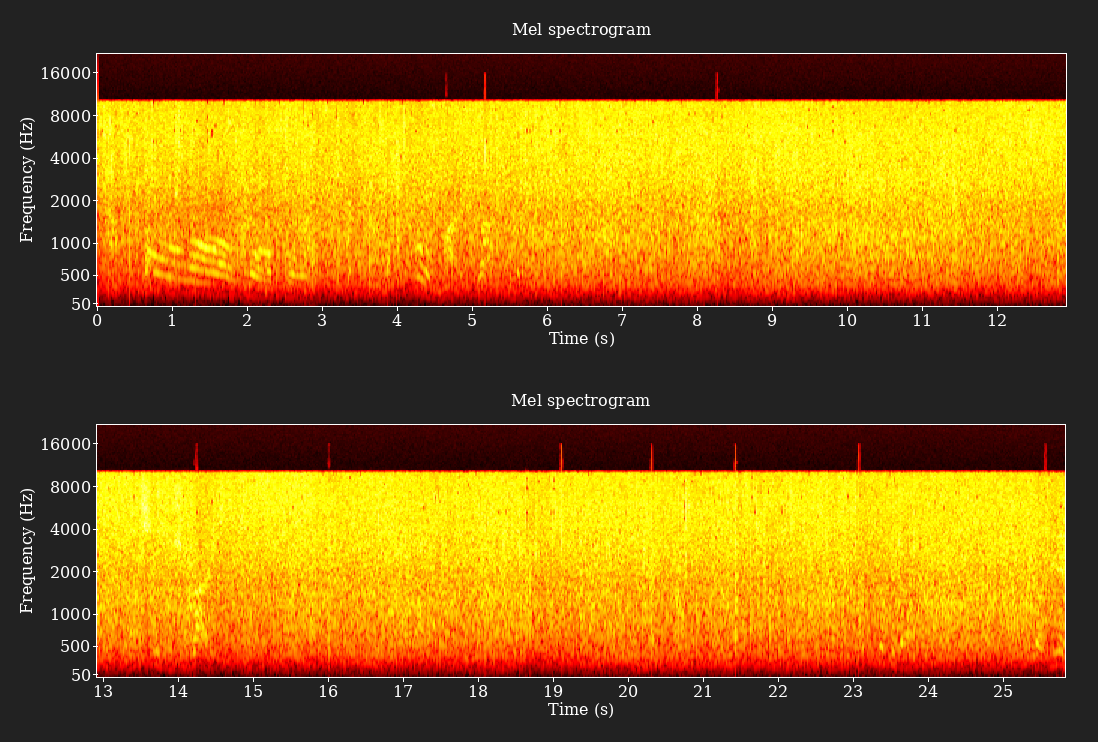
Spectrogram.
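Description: Heavy rain pours down steadily, drumming on a canvas cover overhead.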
